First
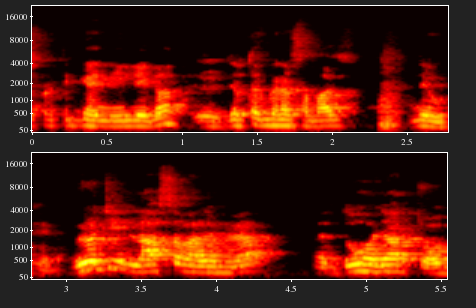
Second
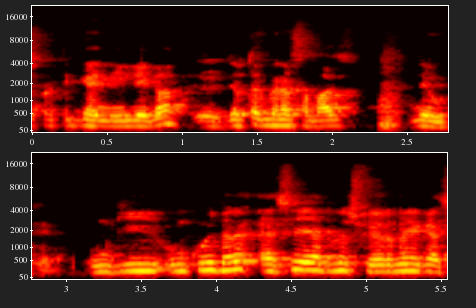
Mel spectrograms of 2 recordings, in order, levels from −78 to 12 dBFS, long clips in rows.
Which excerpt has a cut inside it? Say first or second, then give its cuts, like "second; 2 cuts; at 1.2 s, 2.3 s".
second; 1 cut; at 2.9 s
